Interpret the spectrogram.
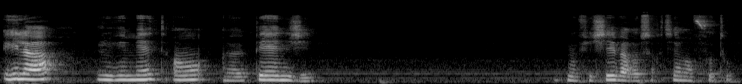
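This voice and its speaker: A teacher with a medium-pitched voice and a non-native French accent guides students through a software tutorial, taking her time. She explains each step slowly, often pausing with filler words. Her computer mic picks up faint background noise.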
